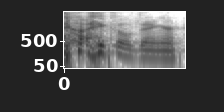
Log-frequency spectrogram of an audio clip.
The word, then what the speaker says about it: Eicheldinger: I was hoping somehow that would be pronounced differently, but it is actually Eicheldinger.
